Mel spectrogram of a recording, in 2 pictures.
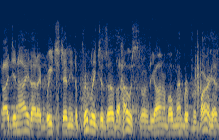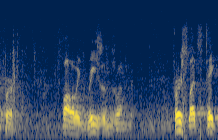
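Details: Adult male speaker; ordinary speech.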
